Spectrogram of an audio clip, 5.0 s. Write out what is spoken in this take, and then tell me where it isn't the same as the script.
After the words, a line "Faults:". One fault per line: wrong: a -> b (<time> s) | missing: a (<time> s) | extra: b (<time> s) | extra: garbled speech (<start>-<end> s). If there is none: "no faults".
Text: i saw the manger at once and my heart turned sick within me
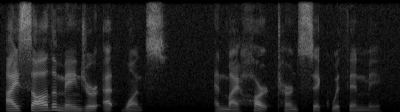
i saw the manger at once and my heart turned sick within me
Faults:
no faults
